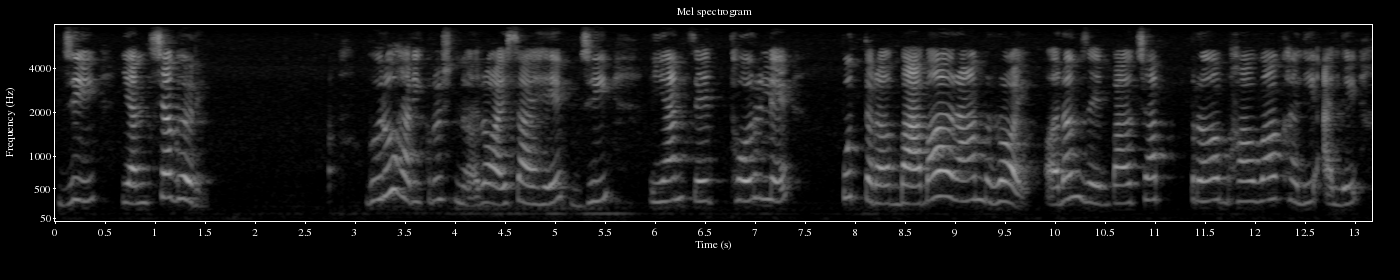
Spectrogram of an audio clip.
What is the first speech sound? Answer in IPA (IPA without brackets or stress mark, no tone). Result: d͡ʑ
